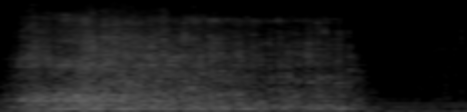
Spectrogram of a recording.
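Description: Vertically sliding blackboard panels being pushed along their tracks: a steady rolling, scraping noise of just under two seconds that stops suddenly near the end.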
